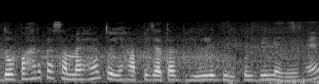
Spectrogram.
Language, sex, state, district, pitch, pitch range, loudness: Hindi, female, Chhattisgarh, Raipur, 215 Hz, 210-250 Hz, -18 LUFS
